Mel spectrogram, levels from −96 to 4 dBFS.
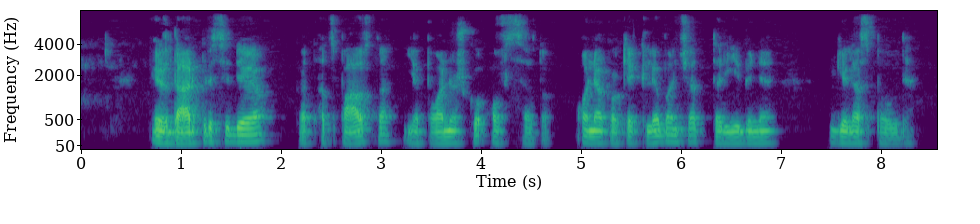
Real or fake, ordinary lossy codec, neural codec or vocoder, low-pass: real; AAC, 48 kbps; none; 7.2 kHz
